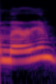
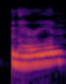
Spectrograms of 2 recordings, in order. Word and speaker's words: Marianne: It Was looks she like was Marion or Yeah, Marianne. right. Right. So Marion was Marianne.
